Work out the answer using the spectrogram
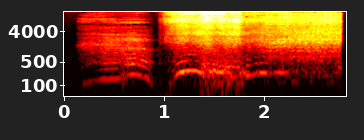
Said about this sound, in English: It looks like you're trying to blow up some balloons. Yeah, no shit. Why are you blowing up balloons?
